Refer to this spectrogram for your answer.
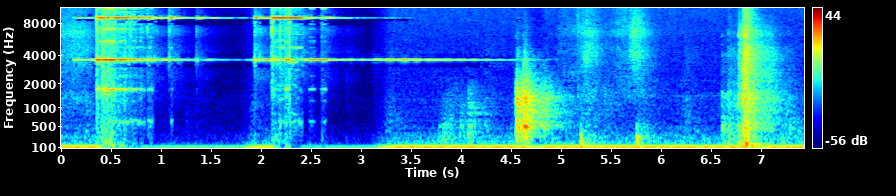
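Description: A doorbell at an apartment door on an upper floor of a building rings twice, each bright metallic ring leaving a high sustained tone, followed by a low steady hum and a couple of soft knocks and rattles like a door being handled.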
